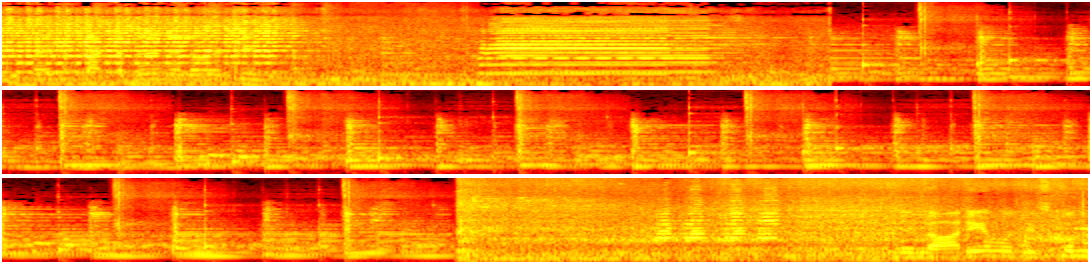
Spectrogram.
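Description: Road traffic on a highway embankment in India beside a stopped lorry, with repeated loud vehicle horns honking over a constant engine and road rumble, plus close rattling and clatter in between.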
